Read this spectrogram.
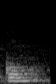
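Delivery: "cómo" high, punched and rising; enfático. Shown as a demonstration. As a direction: throw "cómo" up like an emphatic question. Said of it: "estoy siendo enfático". («cómo» enfático, alto y ascendente)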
